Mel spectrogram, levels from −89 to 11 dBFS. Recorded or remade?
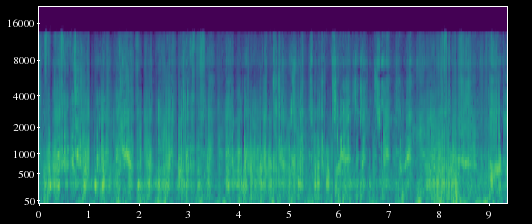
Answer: remade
